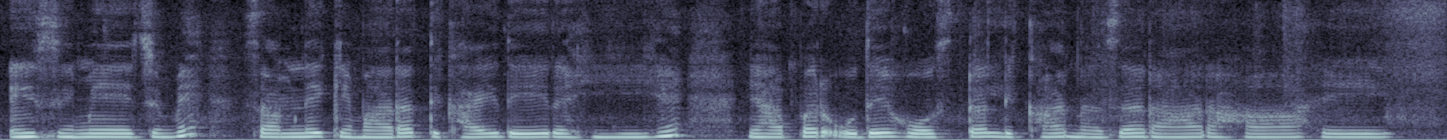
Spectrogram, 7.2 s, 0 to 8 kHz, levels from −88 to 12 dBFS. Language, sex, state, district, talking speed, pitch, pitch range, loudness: Hindi, female, Rajasthan, Jaipur, 155 wpm, 200 Hz, 195-210 Hz, -16 LUFS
